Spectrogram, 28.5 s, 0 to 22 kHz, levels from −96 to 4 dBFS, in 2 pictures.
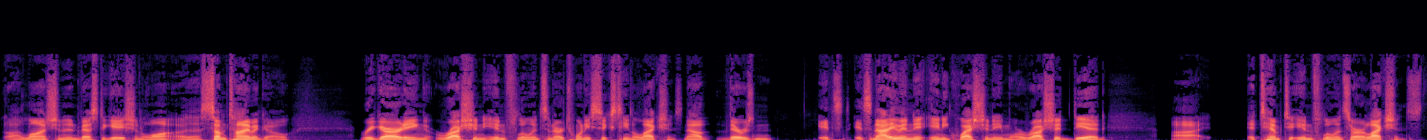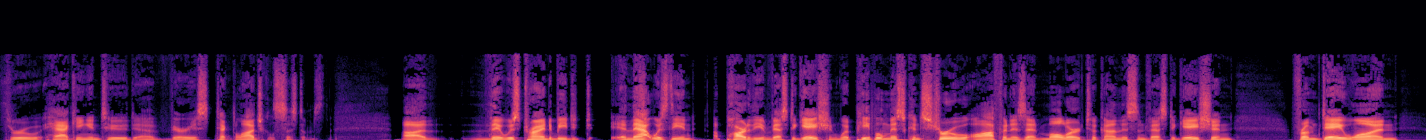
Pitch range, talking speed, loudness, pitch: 95-125 Hz, 155 wpm, -21 LUFS, 110 Hz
